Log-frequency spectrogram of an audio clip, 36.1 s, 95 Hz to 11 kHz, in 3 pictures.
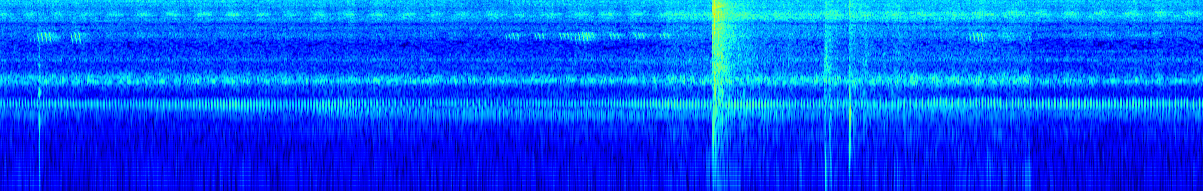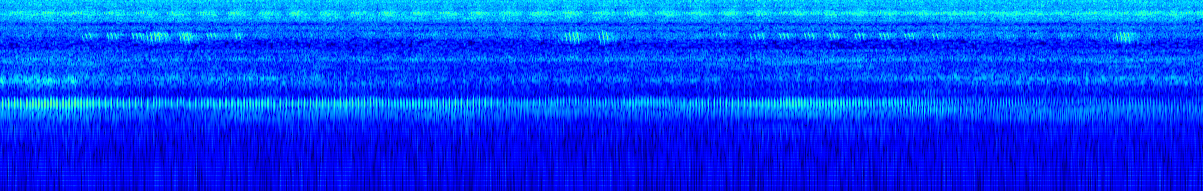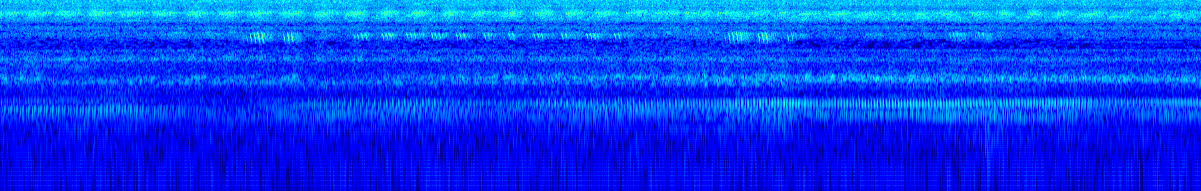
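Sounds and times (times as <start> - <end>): steady wavering hum: 0.0 - 25.0
crickets chirping: 0.0 - 36.0.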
